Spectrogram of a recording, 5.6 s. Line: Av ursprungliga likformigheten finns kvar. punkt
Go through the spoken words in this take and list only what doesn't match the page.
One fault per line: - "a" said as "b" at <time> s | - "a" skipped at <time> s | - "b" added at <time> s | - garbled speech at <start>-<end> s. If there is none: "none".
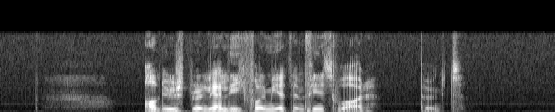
none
